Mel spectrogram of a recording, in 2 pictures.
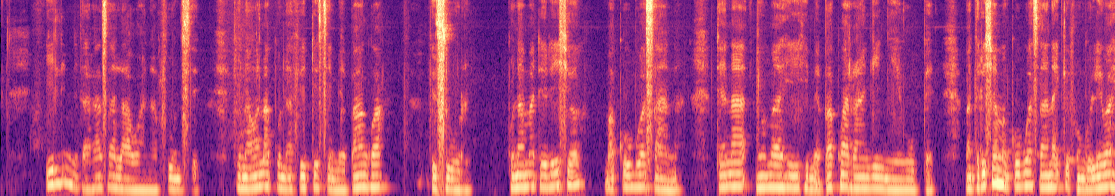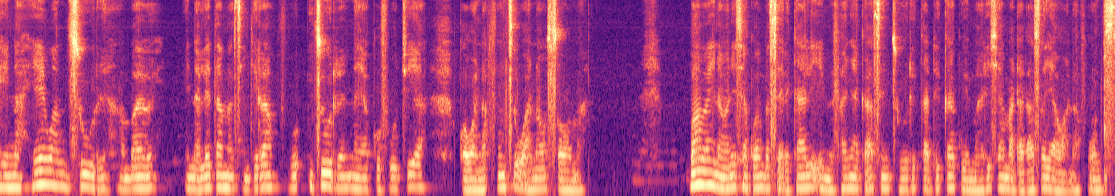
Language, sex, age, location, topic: Swahili, male, 18-24, Nakuru, education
